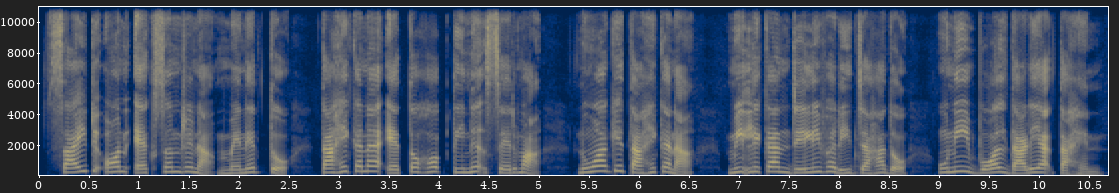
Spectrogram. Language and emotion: Santali, neutral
